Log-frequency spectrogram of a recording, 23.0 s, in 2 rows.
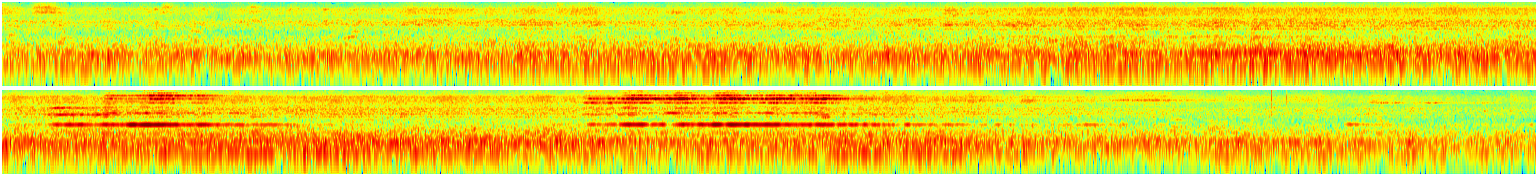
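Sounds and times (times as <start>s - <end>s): freight train wheels rumbling: 0.0s - 23.0s
wheels squealing: 11.8s - 13.9s, 15.8s - 20.5s, 21.6s - 22.9s.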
